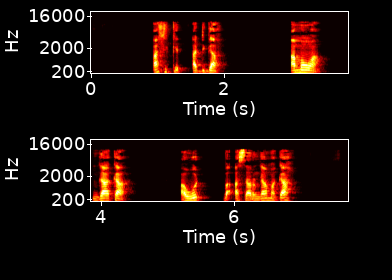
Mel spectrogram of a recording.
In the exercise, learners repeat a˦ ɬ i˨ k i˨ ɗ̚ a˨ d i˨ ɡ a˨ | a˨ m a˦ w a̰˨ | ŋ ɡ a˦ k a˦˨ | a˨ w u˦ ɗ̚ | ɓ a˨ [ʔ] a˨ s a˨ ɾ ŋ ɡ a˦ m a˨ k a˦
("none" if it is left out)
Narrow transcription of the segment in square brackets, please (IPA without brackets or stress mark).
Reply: ʔ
